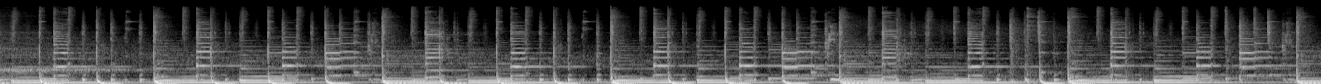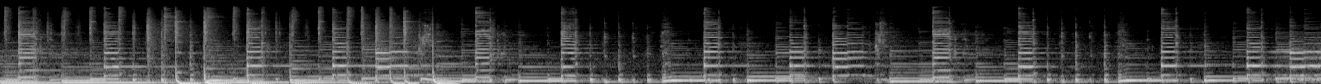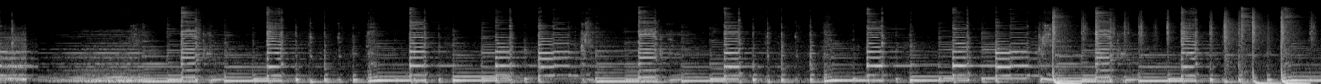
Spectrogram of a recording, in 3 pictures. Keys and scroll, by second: 1.1 t, 1.7 l, 2.5 F1, 4.9 Delete, 9.8 Delete, 10.5 F4, 11.2 e, 12.2 l, 14.0 alt+l, 17.6 F1, 19.8 shift+s, 21.4 F2, 21.5 F3, 22.1 shift+v, 31.7 F1, 32.8 KP_0, 34.2-34.7 typing, 37.3 typing.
